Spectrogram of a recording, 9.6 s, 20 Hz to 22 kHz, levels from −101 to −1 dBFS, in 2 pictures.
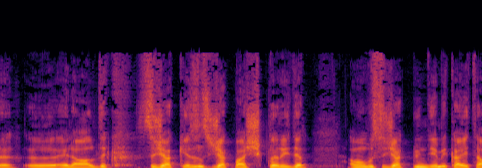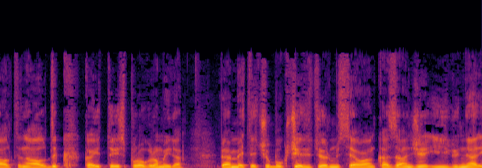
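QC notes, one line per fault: Nothing to flag here, the speech comes across without any technical trouble worth a QC line.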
